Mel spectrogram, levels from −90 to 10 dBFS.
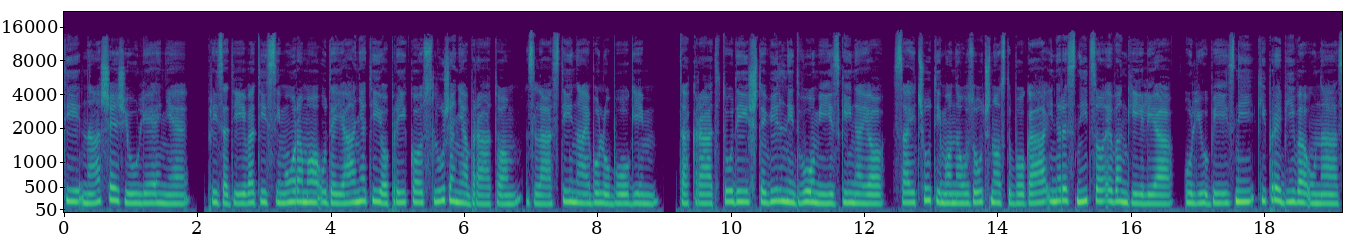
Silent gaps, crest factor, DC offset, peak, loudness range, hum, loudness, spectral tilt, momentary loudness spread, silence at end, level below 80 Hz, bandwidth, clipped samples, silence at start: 1.97-2.09 s, 8.98-9.17 s; 14 dB; under 0.1%; -8 dBFS; 3 LU; none; -23 LUFS; -6.5 dB/octave; 8 LU; 0 s; -52 dBFS; 14.5 kHz; under 0.1%; 0 s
